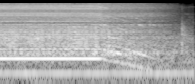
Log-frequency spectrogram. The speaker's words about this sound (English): The drill is now in contact with the surface of the sample, and we're ready to drill the first increment and take the first set of strain readings.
